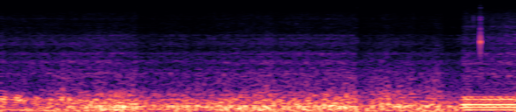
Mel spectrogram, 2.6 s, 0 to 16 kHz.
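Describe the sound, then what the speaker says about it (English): A loud MV Agusta F3 motorcycle exhaust idles steadily up close with a dense, rumbling drone, then rises briefly in pitch and volume near the end. "because this exhaust is so loud and the vibrational noise that it puts out"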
